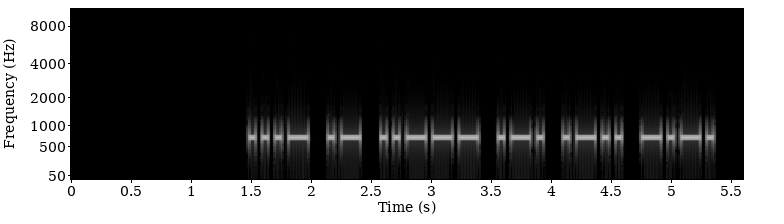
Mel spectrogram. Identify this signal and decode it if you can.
Morse code, heard as a keyed tone, about 22 wpm, 700 Hz. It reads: VA2RLC
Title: DXCC-100 Call Signs - 6 Characters - 22wpm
